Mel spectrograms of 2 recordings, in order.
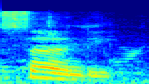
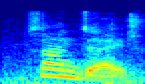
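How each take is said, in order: First: The last vowel is not a long A. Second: The last vowel is a long A sound. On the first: The speaker calls it wrong. "you would sound very uneducated if you said" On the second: The speaker calls it right. "make it a long A"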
